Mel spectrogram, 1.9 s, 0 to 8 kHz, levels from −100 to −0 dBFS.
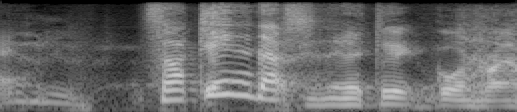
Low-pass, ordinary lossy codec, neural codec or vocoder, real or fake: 7.2 kHz; none; codec, 16 kHz, 1 kbps, FreqCodec, larger model; fake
